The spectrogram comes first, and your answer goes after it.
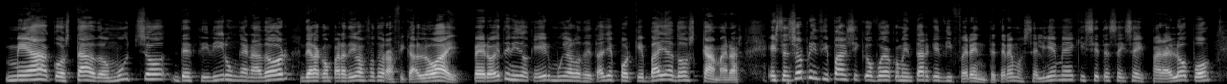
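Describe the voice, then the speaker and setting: A man's voice: sits high, brisk, hardly any pauses. A man, hosting a casual, playful tech review vlog. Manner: playful, chatty, energetic.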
